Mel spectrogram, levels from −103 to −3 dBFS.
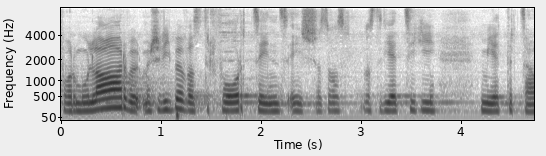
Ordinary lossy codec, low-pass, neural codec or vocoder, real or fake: none; none; none; real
